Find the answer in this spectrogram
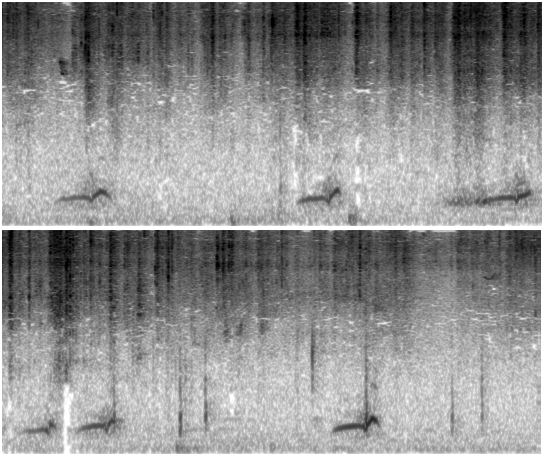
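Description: A bird's faint, short, low calls, each a quick upward-hooked note, repeated about once a second, over light high-pitched ticking.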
